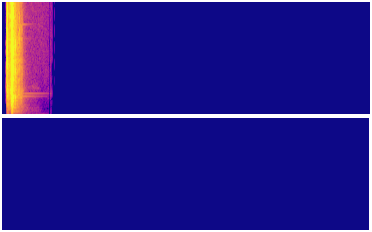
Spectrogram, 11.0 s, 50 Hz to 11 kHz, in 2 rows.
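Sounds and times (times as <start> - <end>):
shotgun being racked: 0.1 - 0.3.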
